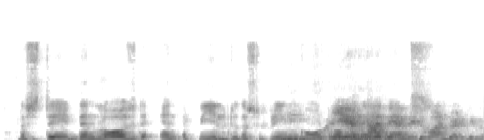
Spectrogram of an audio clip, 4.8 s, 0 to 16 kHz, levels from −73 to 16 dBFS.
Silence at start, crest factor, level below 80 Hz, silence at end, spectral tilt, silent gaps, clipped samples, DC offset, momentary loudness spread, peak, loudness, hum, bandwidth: 0.2 s; 18 dB; -48 dBFS; 0 s; -5.5 dB/octave; none; under 0.1%; under 0.1%; 13 LU; -4 dBFS; -23 LUFS; none; 11.5 kHz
